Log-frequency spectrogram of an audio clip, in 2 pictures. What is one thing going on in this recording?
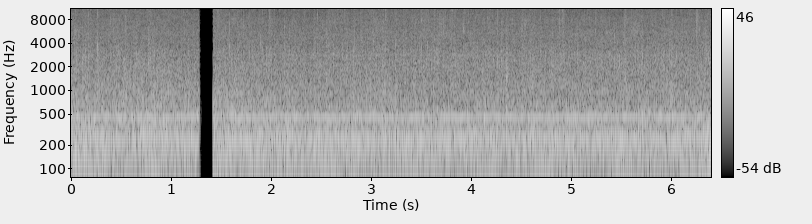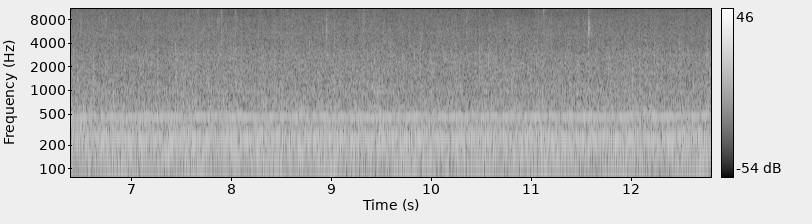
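Rain patters steadily on a windscreen.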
